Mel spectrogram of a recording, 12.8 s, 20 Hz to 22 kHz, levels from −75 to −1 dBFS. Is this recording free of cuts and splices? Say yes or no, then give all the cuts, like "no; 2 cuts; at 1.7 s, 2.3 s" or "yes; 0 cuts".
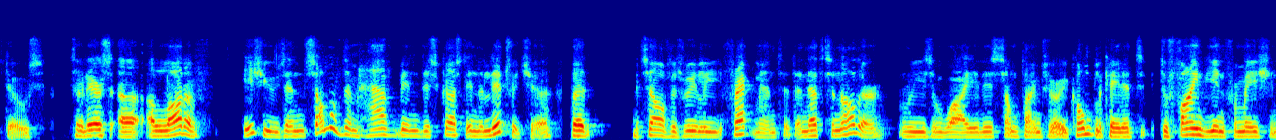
no; 4 cuts; at 5.6 s, 6.4 s, 7.2 s, 11.5 s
